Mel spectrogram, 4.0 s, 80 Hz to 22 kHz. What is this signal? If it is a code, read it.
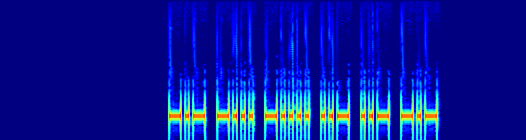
Morse code, heard as a keyed tone, about 40 wpm, 700 Hz. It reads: KB6UUK
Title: USA Call Signs Repeated 3x 40wpm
